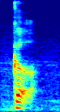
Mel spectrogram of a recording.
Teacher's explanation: When it’s used as a measure word, it often loses its tone and is pronounced with a neutral tone.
